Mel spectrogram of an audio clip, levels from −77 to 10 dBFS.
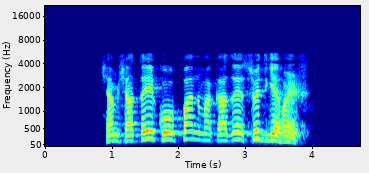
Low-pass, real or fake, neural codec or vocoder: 5.4 kHz; real; none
